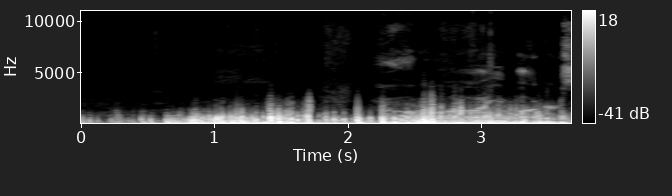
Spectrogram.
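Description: Strong wind buffets an outdoor microphone in gusty, low rumbling bursts, with someone talking over it while working on a broken collar.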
